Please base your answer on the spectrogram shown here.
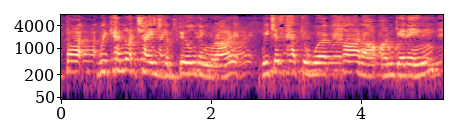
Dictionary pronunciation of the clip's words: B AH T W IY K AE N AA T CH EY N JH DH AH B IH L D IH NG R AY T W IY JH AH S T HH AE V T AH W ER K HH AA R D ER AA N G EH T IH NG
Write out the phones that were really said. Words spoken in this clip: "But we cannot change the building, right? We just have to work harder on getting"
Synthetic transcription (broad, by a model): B AH T W IY K AE N AA T CH EY N JH DH AH B IH L D IH NG R AY T W IY JH AH S T HH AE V T AH W ER K HH AA R D ER N G EH T IH NG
